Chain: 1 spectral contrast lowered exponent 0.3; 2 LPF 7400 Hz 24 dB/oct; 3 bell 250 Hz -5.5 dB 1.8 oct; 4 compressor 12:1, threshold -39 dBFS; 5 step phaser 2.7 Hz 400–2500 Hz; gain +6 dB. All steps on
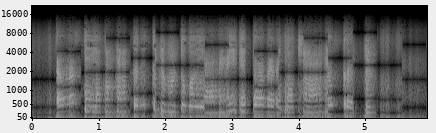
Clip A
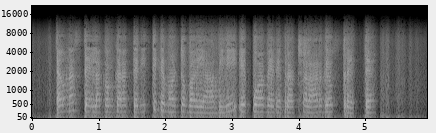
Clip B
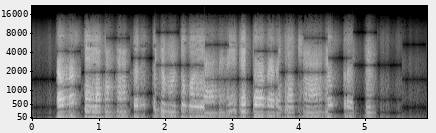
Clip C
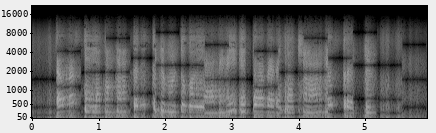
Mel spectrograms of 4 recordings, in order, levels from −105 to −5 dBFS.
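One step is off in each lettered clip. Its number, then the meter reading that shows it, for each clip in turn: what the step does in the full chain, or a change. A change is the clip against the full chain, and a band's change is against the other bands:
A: 5, 125 Hz band -1.5 dB; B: 4, momentary loudness spread change +4 LU; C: 3, 250 Hz band +4.5 dB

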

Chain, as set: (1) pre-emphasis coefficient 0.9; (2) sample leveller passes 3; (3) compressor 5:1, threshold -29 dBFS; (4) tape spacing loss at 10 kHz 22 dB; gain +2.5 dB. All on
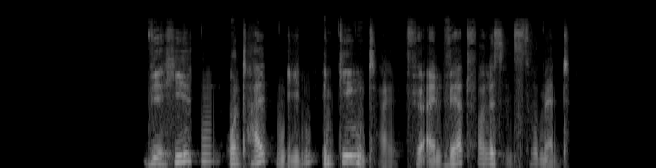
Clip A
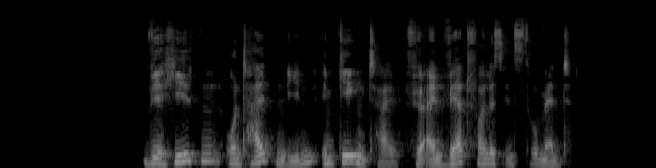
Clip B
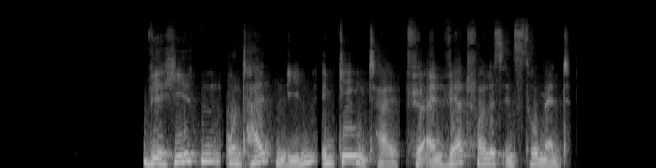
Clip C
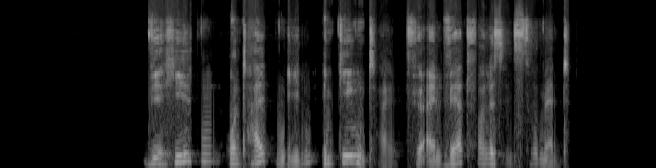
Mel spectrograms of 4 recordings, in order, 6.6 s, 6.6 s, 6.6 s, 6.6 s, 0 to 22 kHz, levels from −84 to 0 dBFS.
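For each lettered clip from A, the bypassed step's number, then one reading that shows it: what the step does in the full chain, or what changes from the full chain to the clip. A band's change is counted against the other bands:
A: 2, crest factor change -2.0 dB; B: 1, 8 kHz band -11.0 dB; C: 4, 8 kHz band +18.0 dB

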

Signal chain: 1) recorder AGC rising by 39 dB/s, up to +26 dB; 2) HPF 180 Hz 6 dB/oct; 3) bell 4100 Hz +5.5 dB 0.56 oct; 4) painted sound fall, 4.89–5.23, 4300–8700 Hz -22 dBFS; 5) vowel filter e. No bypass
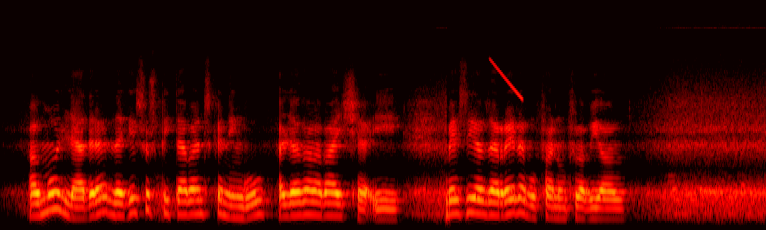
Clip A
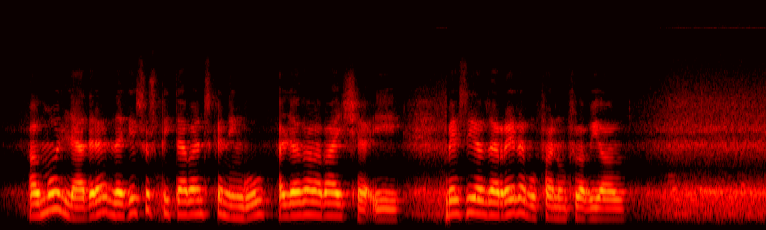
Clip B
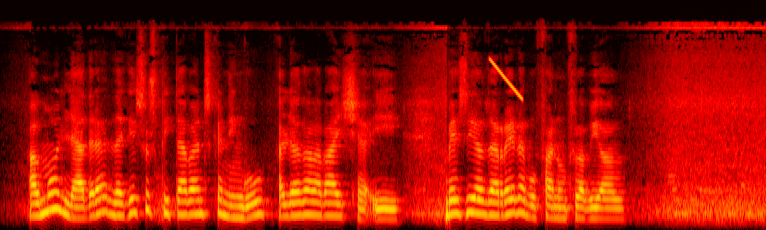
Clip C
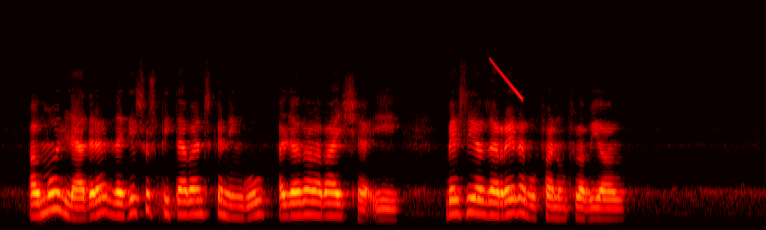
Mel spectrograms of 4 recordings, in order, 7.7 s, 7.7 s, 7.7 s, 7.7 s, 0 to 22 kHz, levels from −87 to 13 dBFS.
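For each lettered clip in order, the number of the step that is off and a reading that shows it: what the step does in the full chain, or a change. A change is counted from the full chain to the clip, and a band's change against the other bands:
4, 4 kHz band -1.5 dB; 5, 500 Hz band -14.0 dB; 1, momentary loudness spread change -5 LU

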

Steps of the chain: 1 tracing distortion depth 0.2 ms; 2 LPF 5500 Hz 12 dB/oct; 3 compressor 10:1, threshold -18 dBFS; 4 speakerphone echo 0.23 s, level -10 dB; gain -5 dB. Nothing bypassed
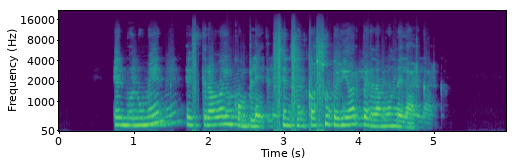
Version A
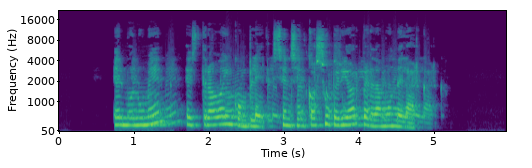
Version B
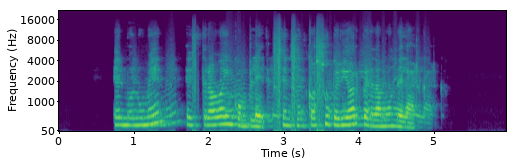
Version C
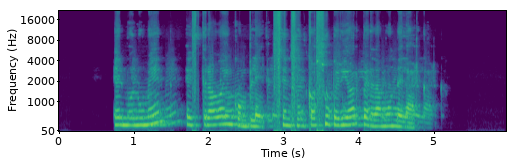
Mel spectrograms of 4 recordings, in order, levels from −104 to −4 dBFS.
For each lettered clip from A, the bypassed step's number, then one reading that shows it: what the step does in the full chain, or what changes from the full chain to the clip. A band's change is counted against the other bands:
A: 1, 8 kHz band +5.5 dB; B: 3, mean gain reduction 2.5 dB; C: 2, 8 kHz band +6.5 dB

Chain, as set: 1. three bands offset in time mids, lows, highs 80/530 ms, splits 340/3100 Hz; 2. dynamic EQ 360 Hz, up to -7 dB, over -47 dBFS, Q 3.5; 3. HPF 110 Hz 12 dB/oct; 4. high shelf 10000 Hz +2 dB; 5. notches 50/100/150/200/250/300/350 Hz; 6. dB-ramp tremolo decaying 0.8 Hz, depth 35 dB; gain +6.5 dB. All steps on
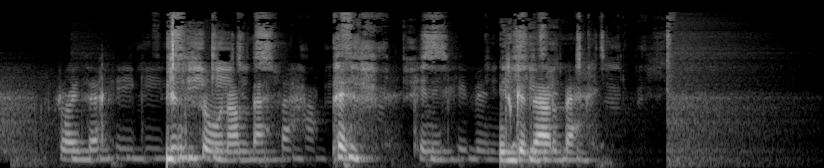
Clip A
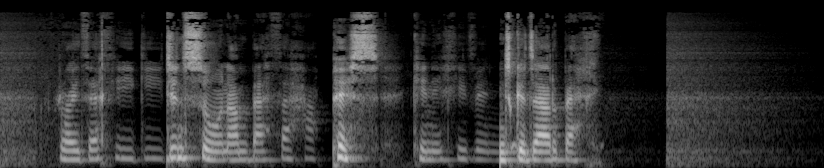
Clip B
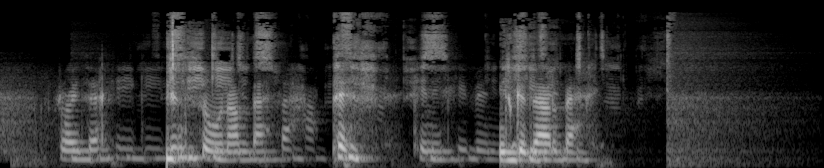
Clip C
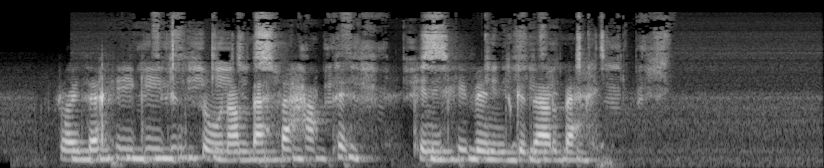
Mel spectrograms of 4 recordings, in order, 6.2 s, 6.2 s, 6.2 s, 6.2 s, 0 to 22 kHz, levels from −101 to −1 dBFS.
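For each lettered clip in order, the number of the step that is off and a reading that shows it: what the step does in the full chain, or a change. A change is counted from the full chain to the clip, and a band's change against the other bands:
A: 1, crest factor change -8.5 dB; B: 2, 500 Hz band +2.0 dB; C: 6, momentary loudness spread change -4 LU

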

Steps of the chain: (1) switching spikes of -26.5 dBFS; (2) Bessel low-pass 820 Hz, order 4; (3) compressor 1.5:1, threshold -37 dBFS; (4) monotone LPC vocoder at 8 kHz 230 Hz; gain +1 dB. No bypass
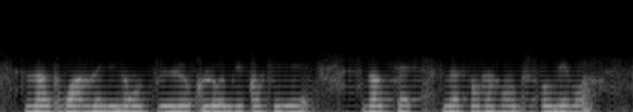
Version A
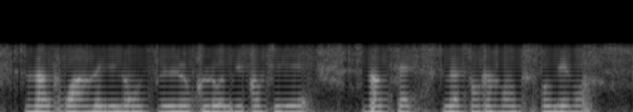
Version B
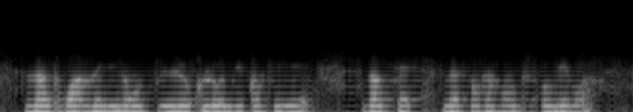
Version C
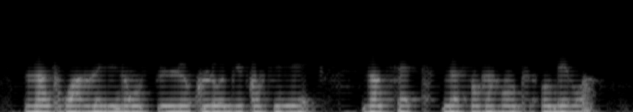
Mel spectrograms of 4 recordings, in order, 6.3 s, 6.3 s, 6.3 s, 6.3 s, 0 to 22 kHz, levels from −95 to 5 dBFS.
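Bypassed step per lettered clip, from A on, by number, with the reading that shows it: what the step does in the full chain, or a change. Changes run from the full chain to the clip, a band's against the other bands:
2, crest factor change +3.0 dB; 3, mean gain reduction 2.5 dB; 1, distortion -9 dB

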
